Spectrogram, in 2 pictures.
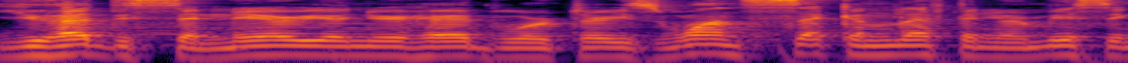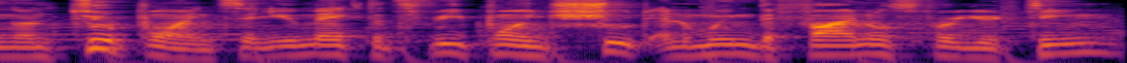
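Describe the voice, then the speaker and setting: Music in the background behind a man at a medium pitch, with ordinary pitch variation and a fairly quick pace. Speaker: gaming tutorial maker. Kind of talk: game tutorial voice-over.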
